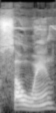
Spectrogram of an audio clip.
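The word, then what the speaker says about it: Samhain: Hells Eve dos cristãos o samh ou saen que é a pronúncia cor Eta era uma festa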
